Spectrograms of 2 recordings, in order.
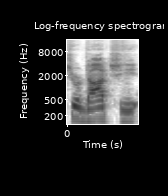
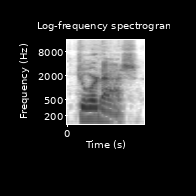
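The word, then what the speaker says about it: Jordache: at the name but the way you pronounce jchi is jordash again if you're joking then please disregard Danny uh if you're just now joining yeah we talked about it earlier someone talked about um um jackets like stuff from back then and I said jchi and they're like it's not jchi it's like jordash I said it's Jord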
